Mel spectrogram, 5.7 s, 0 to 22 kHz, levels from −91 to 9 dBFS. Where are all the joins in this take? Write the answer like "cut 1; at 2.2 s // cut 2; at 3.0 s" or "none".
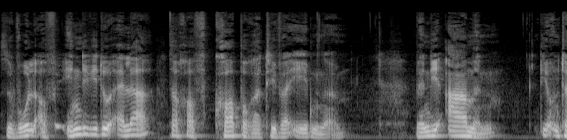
cut 1; at 1.7 s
